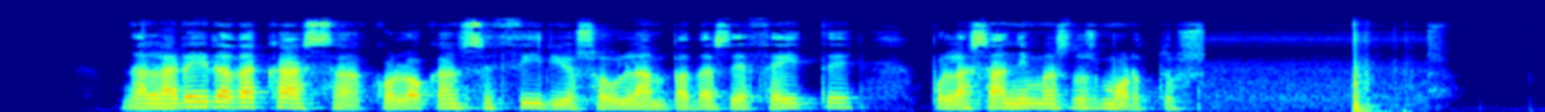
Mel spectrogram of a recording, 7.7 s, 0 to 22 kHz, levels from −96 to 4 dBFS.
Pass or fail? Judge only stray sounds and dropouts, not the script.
fail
